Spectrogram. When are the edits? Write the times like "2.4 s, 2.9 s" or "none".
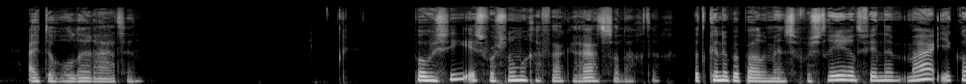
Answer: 6.8 s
